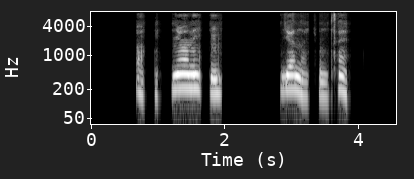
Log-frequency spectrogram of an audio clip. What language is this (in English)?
Huautla Mazatec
